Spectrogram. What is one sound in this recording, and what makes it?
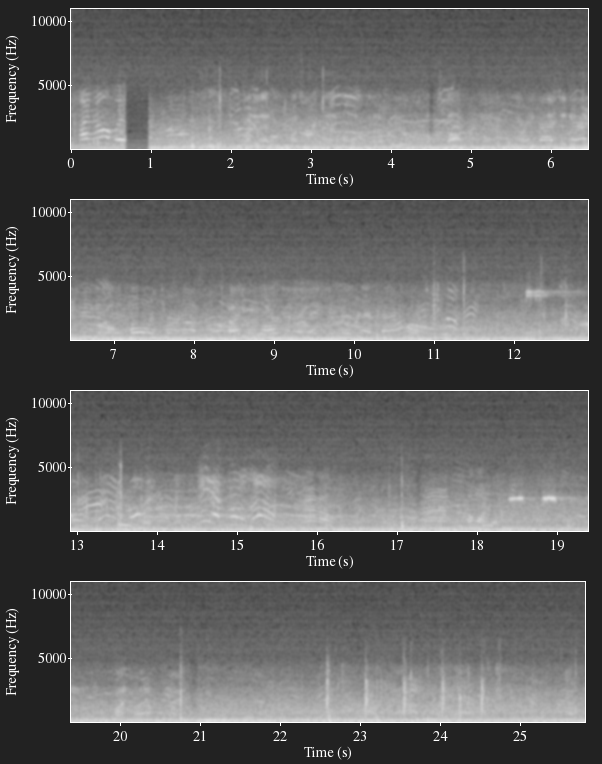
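Children and men talk and call out at a distance outdoors.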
